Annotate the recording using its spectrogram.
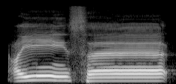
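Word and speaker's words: عِيسَىٰ: ইন্না মাসালা, মাসালা, ইন্না মাসালা ঈসা। আই একালিফ টান, জেরের পরে ইয়া সাকিন, আই আই। আর আইনের আওয়াজটা গলার ভেতর থেকে শক্ত করে আনতে হবে। আই সা, সা একালিফ টান, খারা জবর। ইন্না মাসালা ঈসা ইনদাল্লাহি।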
